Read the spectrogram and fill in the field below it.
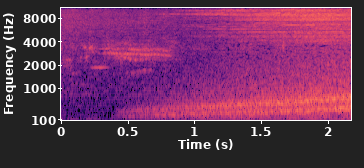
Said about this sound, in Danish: En vind løb gennem skoven, og der lød en visken i bladene.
